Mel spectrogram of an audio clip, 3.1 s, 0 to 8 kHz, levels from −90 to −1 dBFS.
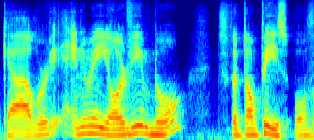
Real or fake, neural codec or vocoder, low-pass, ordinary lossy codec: fake; codec, 16 kHz, 0.5 kbps, X-Codec, HuBERT features, trained on balanced general audio; none; none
